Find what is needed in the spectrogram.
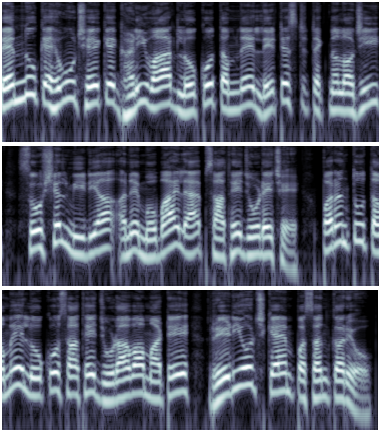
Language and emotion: Gujarati, neutral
